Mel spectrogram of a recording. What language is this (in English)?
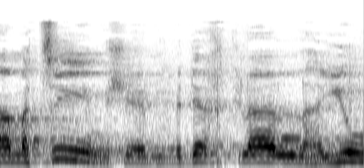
Hebrew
